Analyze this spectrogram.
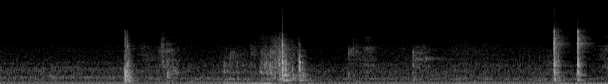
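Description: Scattered sharp clicks and light knocks of a pocket knife and a metal rope fixture being handled at a digital scale on a wooden table, ending with two quick clicks as the knife is laid down on a plywood board. A faint steady hum lies underneath.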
